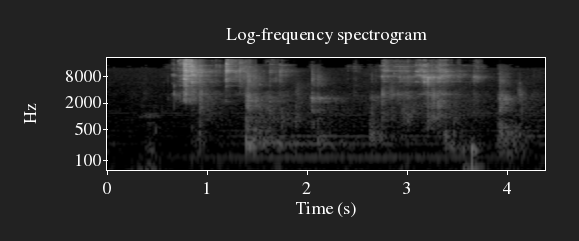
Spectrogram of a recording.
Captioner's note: keys clanging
